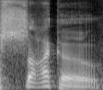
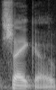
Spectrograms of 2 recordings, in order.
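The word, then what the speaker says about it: Sako: Yeah, I kept the Sacco. Is how you pronounce it, but everybody calls it Seiko, but I think it's Sacco, that Bavarian.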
